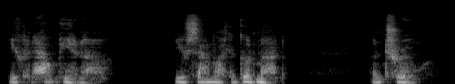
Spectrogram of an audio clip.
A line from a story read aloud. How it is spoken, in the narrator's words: the voice whispered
